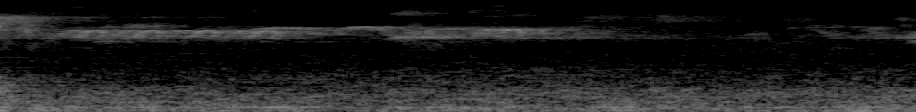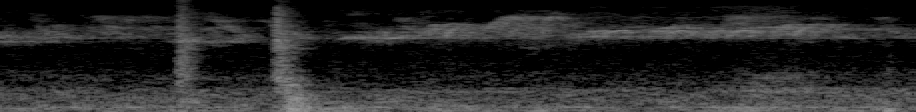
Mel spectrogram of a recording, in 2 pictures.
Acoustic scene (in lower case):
park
